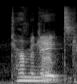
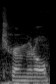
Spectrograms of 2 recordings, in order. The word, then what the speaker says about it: Termina: Terminate? Yeah, terminate or terminal. So either way, I always thought it was it's terminal. Termina. So, and as a child, I always said terminal, but then again, I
